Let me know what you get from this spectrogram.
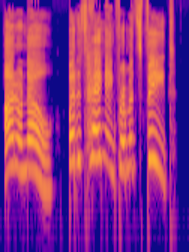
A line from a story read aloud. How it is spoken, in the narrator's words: chirped Flitter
